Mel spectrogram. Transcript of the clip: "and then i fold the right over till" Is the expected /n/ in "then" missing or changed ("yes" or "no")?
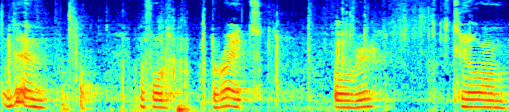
no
